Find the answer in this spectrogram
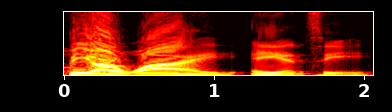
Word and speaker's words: Bryant: Everybody's been saying it wrong this whole time. Oh. Bryant, like Kobe.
